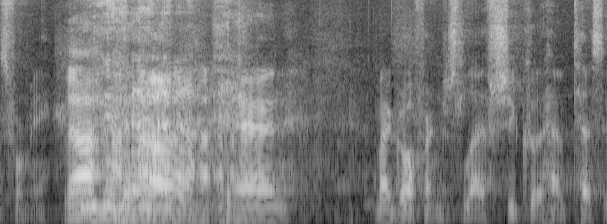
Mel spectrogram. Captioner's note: laughter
